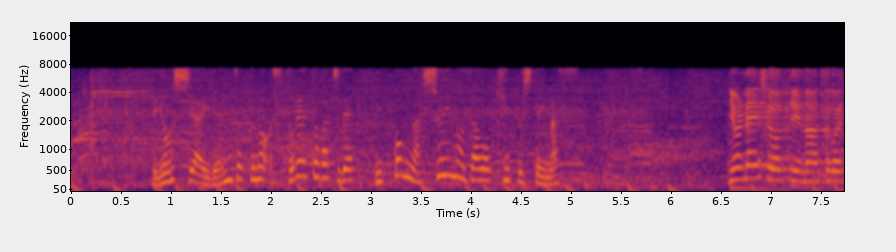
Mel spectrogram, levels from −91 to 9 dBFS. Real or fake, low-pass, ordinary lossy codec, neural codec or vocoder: real; 7.2 kHz; MP3, 48 kbps; none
